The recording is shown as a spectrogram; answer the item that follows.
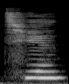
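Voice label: "qian1", Mandarin Chinese; 千; dictionary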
